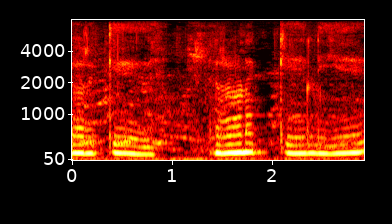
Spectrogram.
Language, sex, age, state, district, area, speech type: Hindi, female, 45-60, Madhya Pradesh, Narsinghpur, rural, read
